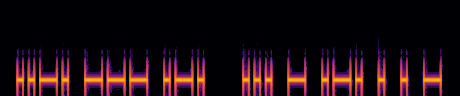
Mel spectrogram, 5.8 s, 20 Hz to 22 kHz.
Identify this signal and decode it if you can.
Morse code, heard as a keyed tone, about 17 wpm, 700 Hz. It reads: FOR STREET
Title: Sentences from Top 1500 Words 17wpm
